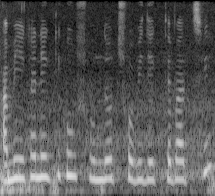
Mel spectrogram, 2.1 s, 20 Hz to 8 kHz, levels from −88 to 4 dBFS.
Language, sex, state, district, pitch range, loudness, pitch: Bengali, female, West Bengal, Malda, 275-325 Hz, -17 LUFS, 290 Hz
